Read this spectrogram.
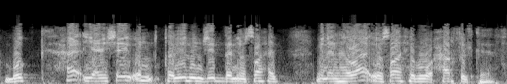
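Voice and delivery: normal talking voice

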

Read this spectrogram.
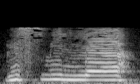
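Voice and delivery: "الله" with thin, front "llaah"; light lam. Shown as a demonstration. Teacher gives example after kasra, thin drawn-out "الله". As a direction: stretch "بسم الله" slowly with a light lam. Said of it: "لماذا رققنا اللام؟".

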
